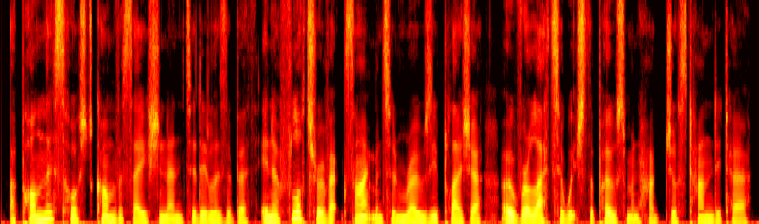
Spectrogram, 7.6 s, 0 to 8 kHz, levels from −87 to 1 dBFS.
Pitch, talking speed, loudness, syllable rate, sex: 160 Hz, 190 wpm, -20 LUFS, 6.2 syllables/s, female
